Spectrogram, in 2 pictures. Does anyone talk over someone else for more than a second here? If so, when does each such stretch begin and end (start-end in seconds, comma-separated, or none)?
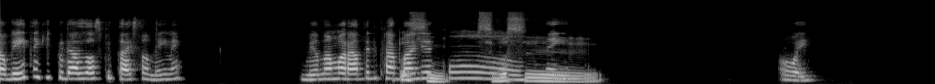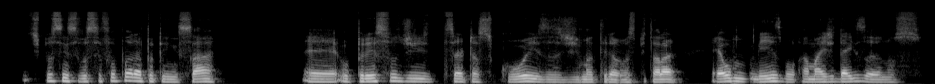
3.8-5.7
